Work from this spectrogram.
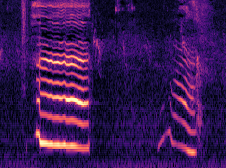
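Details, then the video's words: Camel calf with a sad, distinctive voice: a loud, level, nasal moan held for nearly a second, then after a pause a second cry that rises briefly and falls away, both strongly harmonic over a quiet background. "الصوت الحزين والمميز/ صوت صغير الجمل او الناقة"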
